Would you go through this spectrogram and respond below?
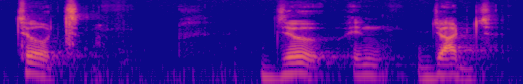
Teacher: production of that sound what happens the process is the same the articulators come together they make a firm closure but instead of a sudden release there is a very slow release this structure is known as the structure of complete closure and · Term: affricates, complete closure and slow release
